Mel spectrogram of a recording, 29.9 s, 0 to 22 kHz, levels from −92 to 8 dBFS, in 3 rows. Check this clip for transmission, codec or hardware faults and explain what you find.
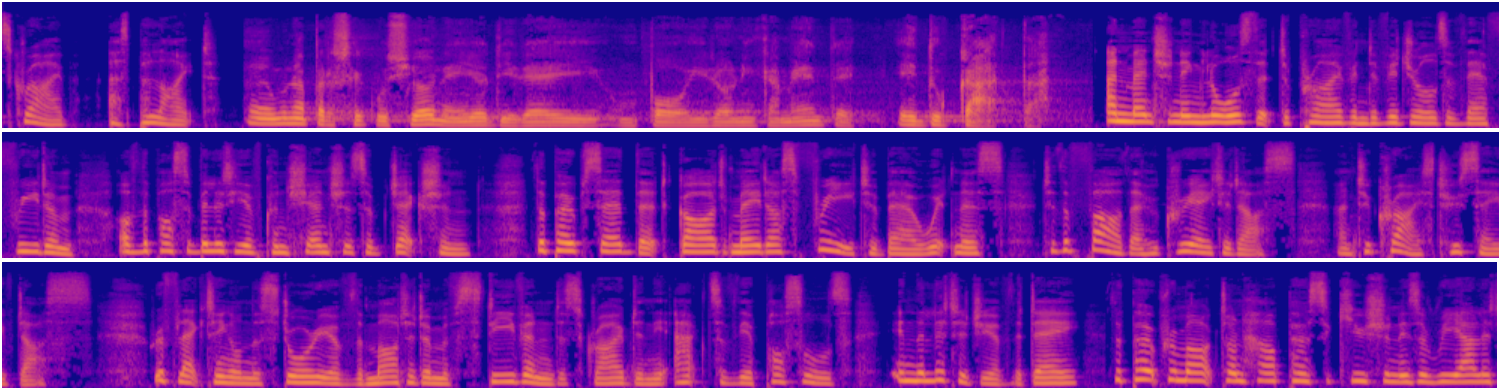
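No transmission, codec or hardware fault can be heard anywhere in the clip; the signal holds steady throughout.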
